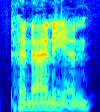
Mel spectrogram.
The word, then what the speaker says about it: Penanian: By the way, his name was Richard Penanian. Huh? Okay. Rhymes with Armenian.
